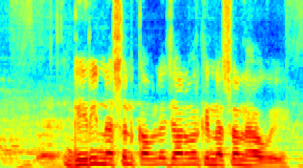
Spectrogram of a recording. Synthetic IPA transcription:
ɡiɾinəʃənkɐbled͡ʒaːnʋəɾkenɐʃənlaʊeː

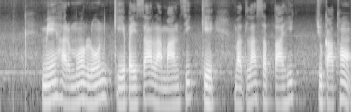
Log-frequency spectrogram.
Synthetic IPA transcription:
mẽːɦəɾmõloːnkepəɪsaːlamaːnsɪkːe | bəd̪lasəp̚t̪aːɦi | t͡ʃʊkat̪ʰõː

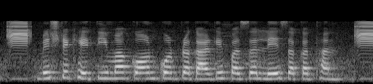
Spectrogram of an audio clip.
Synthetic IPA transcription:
mɪʃʈəkʰeːt̪imãkɔːnkoːnpɾəkaːɾkefʰəsəlːesəkət̪ɦən

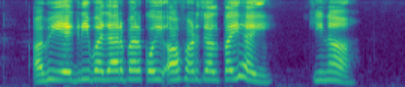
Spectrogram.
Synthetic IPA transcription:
ɐbʱieːɡɾibad͡ʒaːɾpɐɾkoːiʔɔːpʰəɾt͡ʃɐlt̪aiɦɛi | kina

